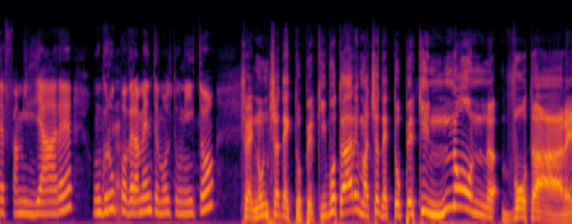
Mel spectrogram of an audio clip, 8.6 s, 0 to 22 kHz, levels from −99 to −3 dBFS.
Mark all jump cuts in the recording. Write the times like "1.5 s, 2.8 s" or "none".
3.6 s

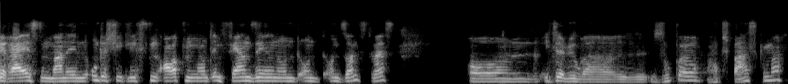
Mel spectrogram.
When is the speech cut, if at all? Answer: 4.5 s, 5.8 s

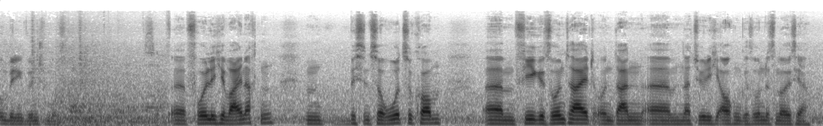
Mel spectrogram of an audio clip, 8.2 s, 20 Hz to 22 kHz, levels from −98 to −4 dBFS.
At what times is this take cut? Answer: 1.7 s, 3.1 s

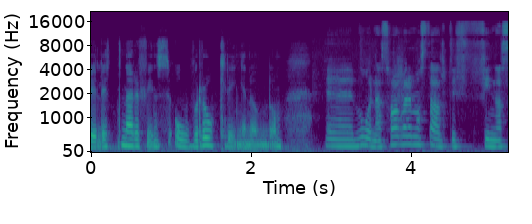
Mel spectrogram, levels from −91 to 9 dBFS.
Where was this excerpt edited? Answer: 2.8 s

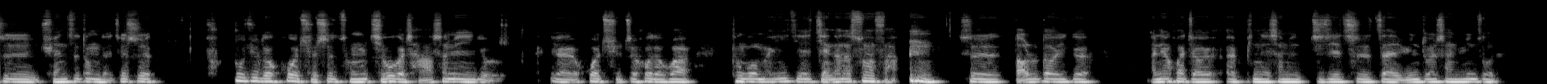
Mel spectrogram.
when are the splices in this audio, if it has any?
12.5 s

